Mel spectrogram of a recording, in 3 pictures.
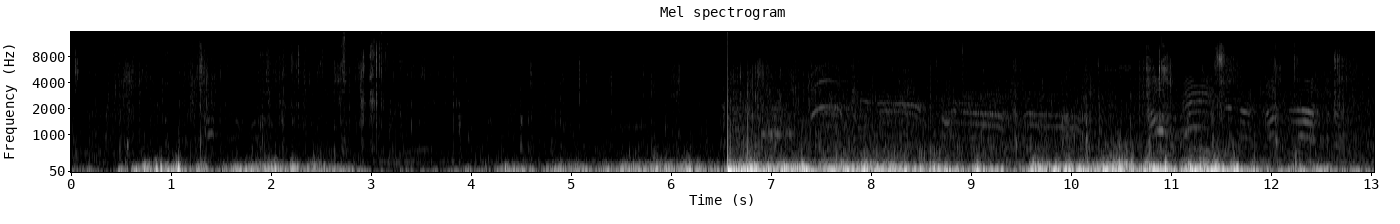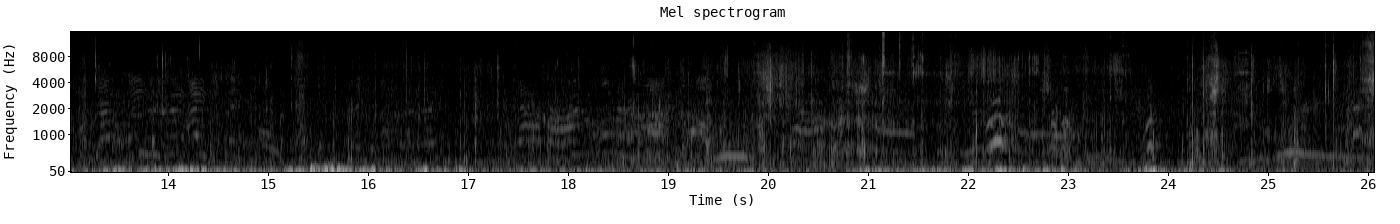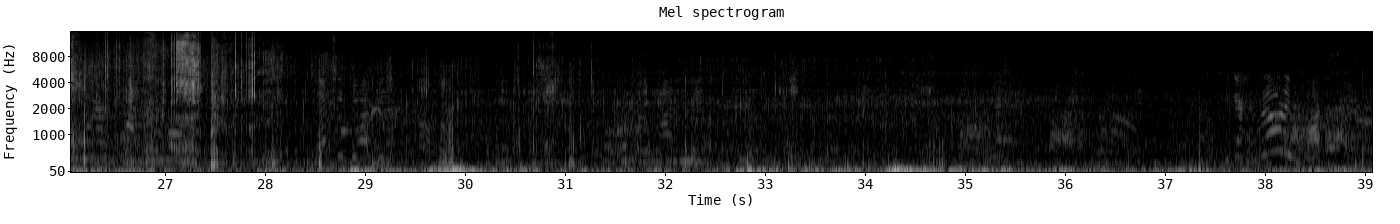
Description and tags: Ice rink skating in februari 2012 on a sunny day. Multiple recordings of skaters passing by. Unexperienced children as well as semi-pros can be heard passing by from right to left. recorded in Annen, the netherlands with a zoom H2 recorder
Annen, Ice, skating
